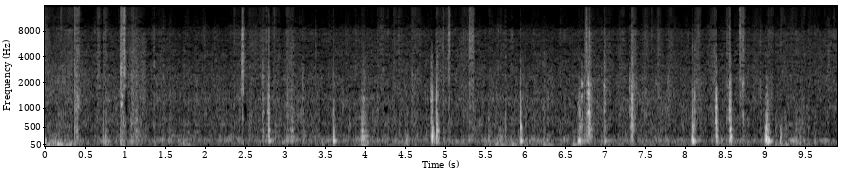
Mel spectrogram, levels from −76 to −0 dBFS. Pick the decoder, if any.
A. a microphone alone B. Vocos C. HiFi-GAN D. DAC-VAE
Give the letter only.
A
